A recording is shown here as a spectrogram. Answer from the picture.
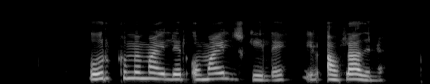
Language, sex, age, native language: Icelandic, female, 30-39, Icelandic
